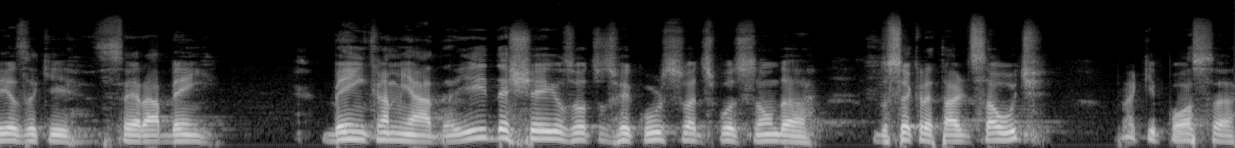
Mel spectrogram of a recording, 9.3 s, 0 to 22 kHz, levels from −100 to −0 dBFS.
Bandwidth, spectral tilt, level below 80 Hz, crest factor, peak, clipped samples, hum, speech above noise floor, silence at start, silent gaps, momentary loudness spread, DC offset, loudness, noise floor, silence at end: 12.5 kHz; -7 dB/octave; -58 dBFS; 14 dB; -12 dBFS; under 0.1%; none; 46 dB; 0 s; none; 9 LU; under 0.1%; -26 LUFS; -71 dBFS; 0 s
